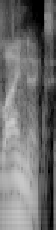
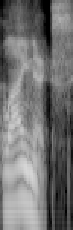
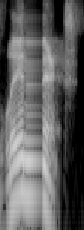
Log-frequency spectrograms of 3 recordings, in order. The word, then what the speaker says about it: Linux: even linux they're like it's linux it's not linex it's linux yeah jeremy yeah jeremy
